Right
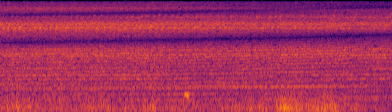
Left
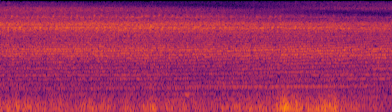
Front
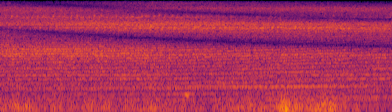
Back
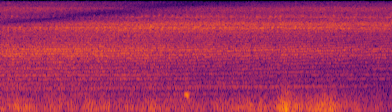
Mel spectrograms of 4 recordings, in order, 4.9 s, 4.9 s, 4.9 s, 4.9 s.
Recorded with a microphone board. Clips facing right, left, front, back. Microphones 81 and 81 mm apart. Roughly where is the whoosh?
Right.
